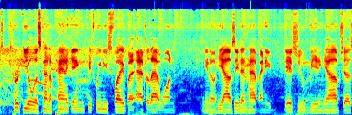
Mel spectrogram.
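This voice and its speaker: A man hosting his gaming channel, talking in a monotone, rambling commentary full of fillers as he plays. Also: on the low side. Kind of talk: casual gameplay commentary. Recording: game music playing under the voice.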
